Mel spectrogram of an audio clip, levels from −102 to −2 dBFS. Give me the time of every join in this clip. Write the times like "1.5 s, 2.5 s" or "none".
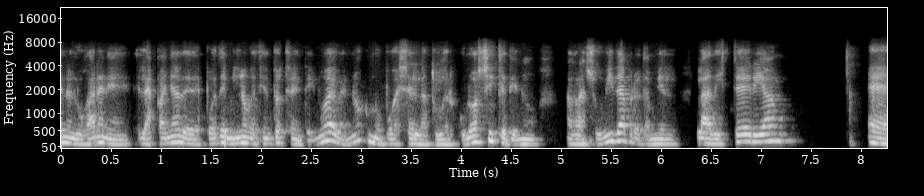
6.3 s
